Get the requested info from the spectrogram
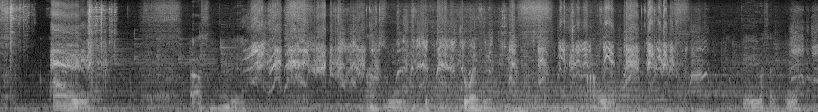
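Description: Cartoon soundtrack: a glass light bulb shatters at the start, then a cartoon beaver cries out in pain with long, wavering wails and whimpers over background music.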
